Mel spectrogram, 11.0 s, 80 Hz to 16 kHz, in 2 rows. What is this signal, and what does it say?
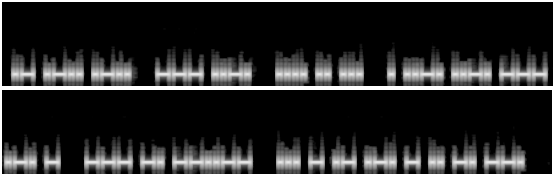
Morse code, heard as a keyed tone, about 30 wpm, 600 Hz. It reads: ALL OF HIS EFFORT ON, STARTING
